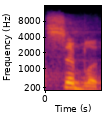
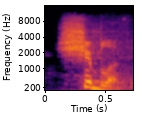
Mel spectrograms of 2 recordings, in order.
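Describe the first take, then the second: First: The word begins with a plain s sound. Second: The word begins with an sh sound. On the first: The speaker calls it wrong. "not Sibboleth" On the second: The speaker calls it right. "Shibboleth is the way you say it"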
